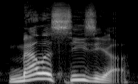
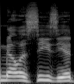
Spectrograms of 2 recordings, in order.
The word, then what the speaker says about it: Malassezia: the middle of it, the first syllable being mal, literally meaning bad or evil.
